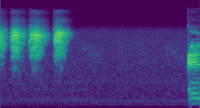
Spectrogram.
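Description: A small bird chirping rapidly and high-pitched, about six short chirps a second, stopping after under a second. After that there is only a faint steady hum until a man's voice starts near the end.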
